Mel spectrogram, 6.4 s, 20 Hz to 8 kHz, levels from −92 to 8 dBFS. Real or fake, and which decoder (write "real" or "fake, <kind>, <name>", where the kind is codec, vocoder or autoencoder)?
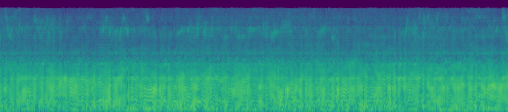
fake, vocoder, Vocos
